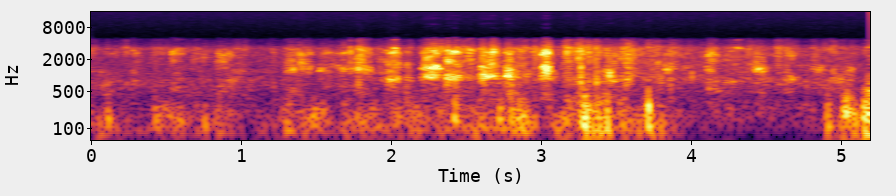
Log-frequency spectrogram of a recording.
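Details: Two Labrador retrievers wrestling and playing rough; irregular low grunting and growly bursts mixed with scuffling thumps, growing louder toward the end.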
